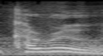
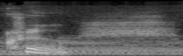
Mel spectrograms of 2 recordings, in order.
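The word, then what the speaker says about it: Crewe: difference in the name Madame Pascal pronounced it as if it were Karu instead of crew but that might be merely a matter of pronunciation the circumstances were curiously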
